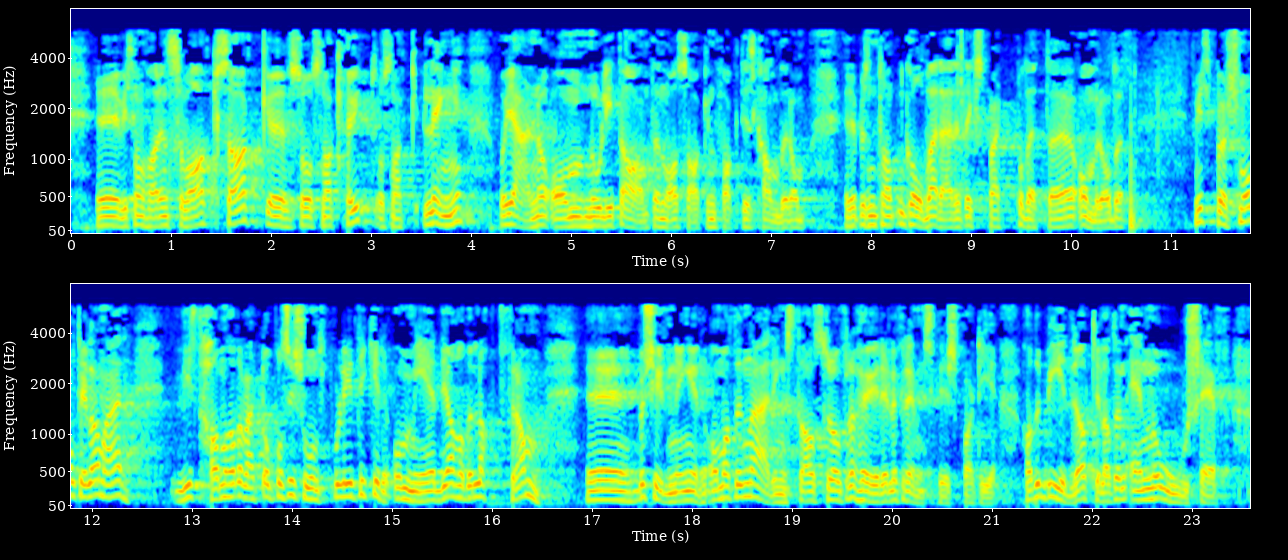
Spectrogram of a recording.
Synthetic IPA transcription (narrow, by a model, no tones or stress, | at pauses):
ʋɪsmɑnɦɑɾɛnsʋɑːksɑːksɔsnɑkːhœʏt̪ʰɔsnɑkːlɛŋːə | ɔjæːɳəʔɔmnuːlɪt̪ːɑːnt̪ɛnʋɑsɑ̰ːkənfɑkt̪ɪskhɑnd̪ləɾɔmɾɛpɾəsnt̪ʰɑnt̪n̩kʰɔlbæɪɾæɾɛt̪ɛkspæʈːpʰɔd̪ɛt̪ːəʔɔmɾoːd̪ə | mɪt̪spœʂmoːlt̪ɪlhɑnæɾ | ʋɪshɑnhɑd̪ːəʋæʈːɔpʊsɪʂuːnspʰʊliːt̪ɪkəɾɔmeːd̪ɪɑhɑd̪ːəlɑkt̪fɾɑm | bəʂʏlnɪŋəɾɔmɑt̪ɛnːæːɾɪŋst̪ɑːt̪sɾɔːlfɾɑɦœʏɾəɛləɾfɾɛmskɾɪʂpʰɑʈḭːə̰ | hɑd̪ːəbiːd̪ɾɑt̪ʰːɪlɑt̪ɛnɛnouːʂeːf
